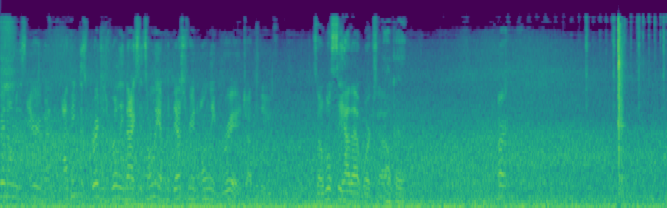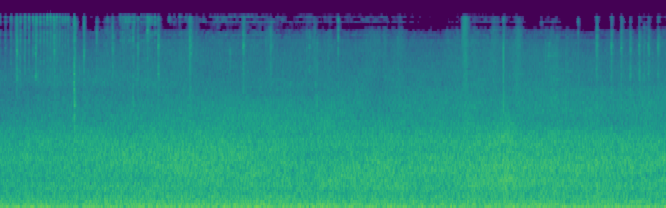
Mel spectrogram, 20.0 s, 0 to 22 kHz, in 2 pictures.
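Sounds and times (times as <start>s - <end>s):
traffic on road bridges: 0.0s - 20.0s
wind on microphone: 6.1s - 20.0s.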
